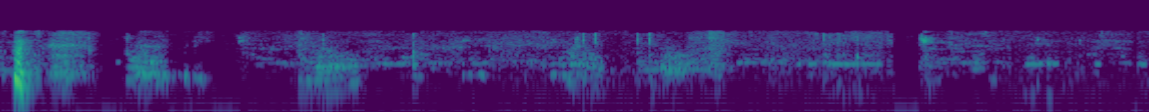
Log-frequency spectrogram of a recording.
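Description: Dogs bark in scattered, muffled bursts through a narrow, phone-like channel, some sharper yelps among them, with indistinct murmuring in the background between barks.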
